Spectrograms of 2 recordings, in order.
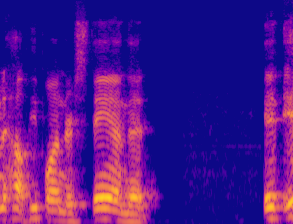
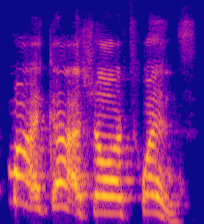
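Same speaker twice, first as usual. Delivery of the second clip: amazed gushing; 10 semitones higher, 4 dB louder, slower than usual. Retold or imitated. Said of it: "it's like".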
